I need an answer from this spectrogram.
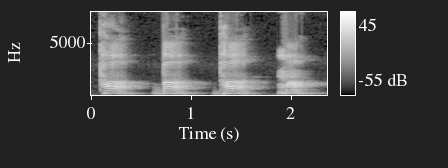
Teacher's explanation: प बोल रहे हो तो दोनों होठ आप एक बार प बोल कर देखो, दोनों होठ आपके क्या हो रहे हैं, सट रहे होंगे। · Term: ओष्ठ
